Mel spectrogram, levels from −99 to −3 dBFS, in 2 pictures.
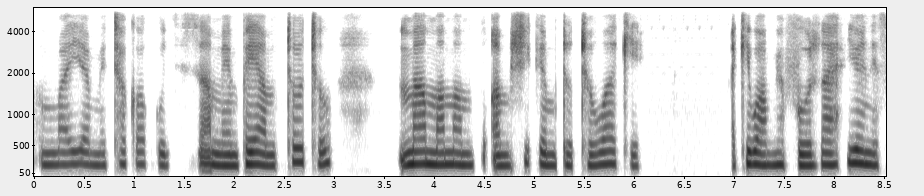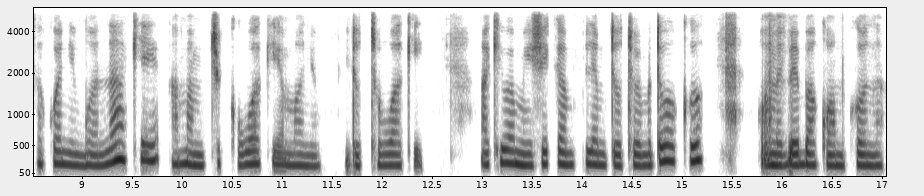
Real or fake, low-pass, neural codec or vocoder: fake; 5.4 kHz; codec, 16 kHz, 0.9 kbps, LongCat-Audio-Codec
